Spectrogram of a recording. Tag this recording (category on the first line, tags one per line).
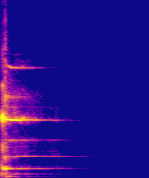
Sound effects > Electronic / Design
game
interface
